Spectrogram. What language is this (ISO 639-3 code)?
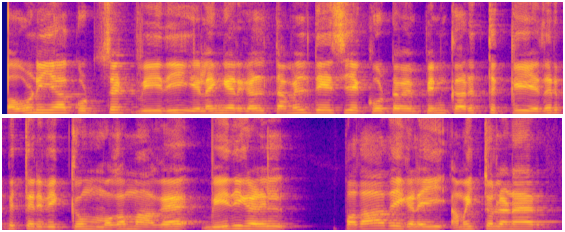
tam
